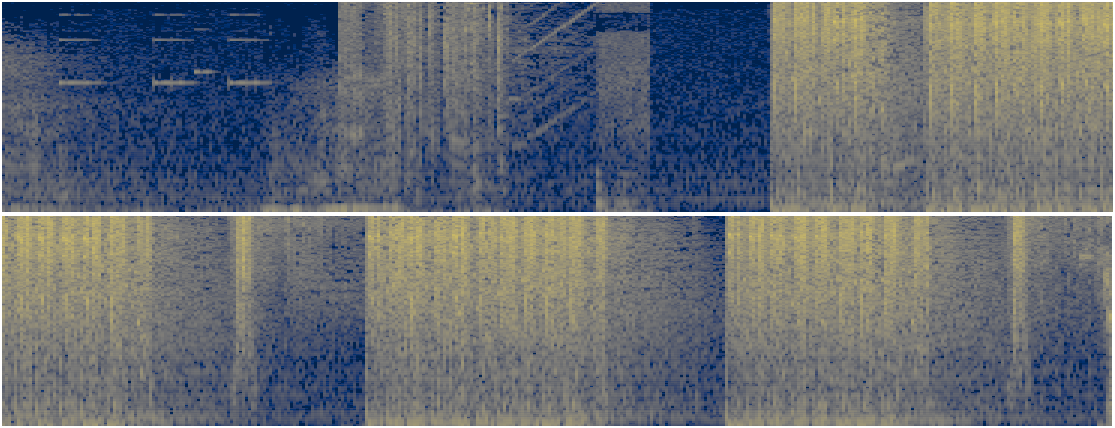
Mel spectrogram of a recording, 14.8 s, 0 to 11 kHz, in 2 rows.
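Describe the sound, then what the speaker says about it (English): Pistol shots in Mass Effect 3 ring out in long dense volleys, loud and close, broken by short pauses and a few electronic beeps. "This is a pretty good pistol."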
